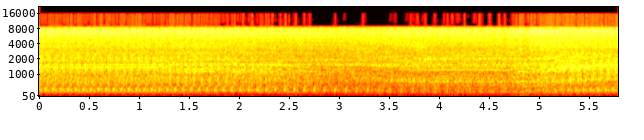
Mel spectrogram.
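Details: Ford Mustang 3.2-liter V6 just back from the shop with brand-new heads: a sharp, steady knock about three per second at idle. A deep bottom-end knock, with a spun bearing suspected but unconfirmed.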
